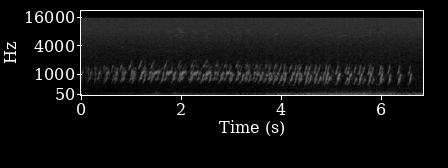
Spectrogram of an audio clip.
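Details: Wild Southern Yellow-billed Hornbills at sunrise, Djuma Game Reserve, 17 June 2017, two pairs calling to each other in a possible showdown, one pair answering the other; rapid, clucking series of notes quickening over several seconds, over low rumbling background.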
